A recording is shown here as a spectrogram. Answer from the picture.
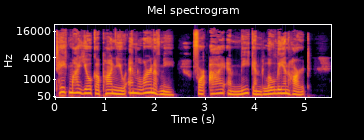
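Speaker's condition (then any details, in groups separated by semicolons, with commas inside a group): No condition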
